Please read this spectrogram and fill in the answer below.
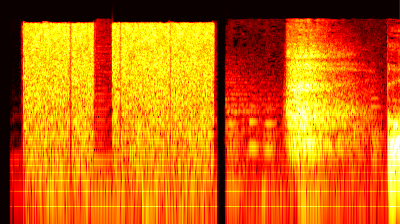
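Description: TV static: a loud, even hiss that lasts about two seconds, dips briefly about a second in, and cuts off suddenly. Near the end comes a short breathy swell that fades away.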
